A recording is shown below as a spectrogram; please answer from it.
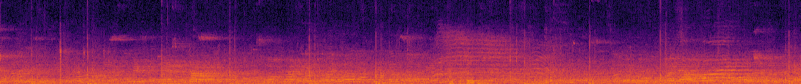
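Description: A basketball being dribbled on a hardwood gym floor, over a steady murmur of voices from spectators and players echoing in the gym.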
